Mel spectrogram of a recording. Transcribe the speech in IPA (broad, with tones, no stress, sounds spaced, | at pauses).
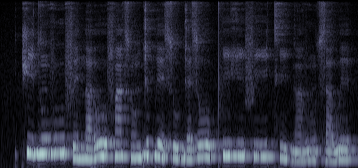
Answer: t͡ʃ i˦ d ũ˦ v uː˦ f e˨ n a˨ ɾ oː˦ f ã˦ s ũ˨˦ ɡ ɪ˦ b e˦˨ s u˨ ɡ ɛ˨ z oː˦ pʰ i˦ ɣ i˦ f iː˦ tʰ i˦˨ ɡ ã˨ v ũ˨ s a˨ w ɪ˦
